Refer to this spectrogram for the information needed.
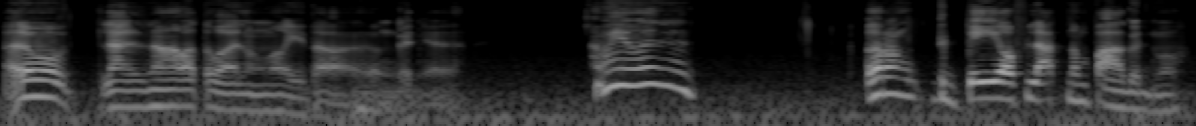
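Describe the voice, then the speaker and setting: Actor as a young Filipino ex-boyfriend, animated pitch. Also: male voice, moderate pace, creaky, full character voice. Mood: impressed, earnest. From Philippines. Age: young adult. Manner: hesitant, casual, giggly, conversational. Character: young Filipino man, teasing, caring ex-boyfriend. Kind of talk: ASMR roleplay, casual one-sided conversation.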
